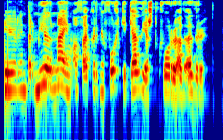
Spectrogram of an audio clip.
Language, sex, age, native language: Icelandic, female, 30-39, Icelandic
